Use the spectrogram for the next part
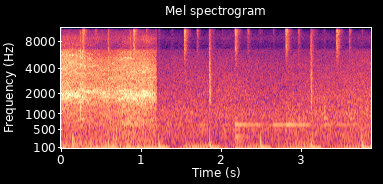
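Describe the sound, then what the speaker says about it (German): Black-headed gulls at the Eider barrage on the North Sea coast give harsh, repeated squawking calls, at first over a loud rush of wind and surf, then in clearer bursts against a steadier background. "Irgendwelche Lachmöwen."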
